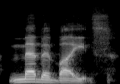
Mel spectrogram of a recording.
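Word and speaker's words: mebibytes: Um and yes I did pronounce it that way purposely. Mib is not just men in black. It's meabytes.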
